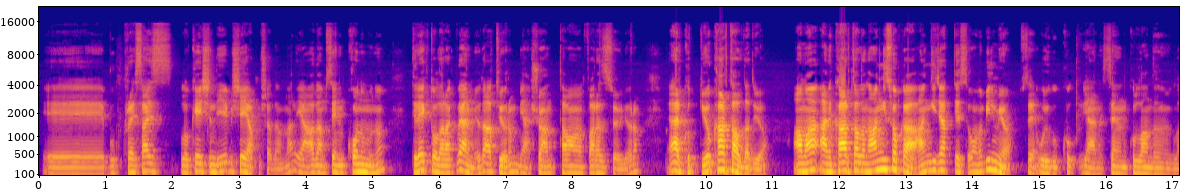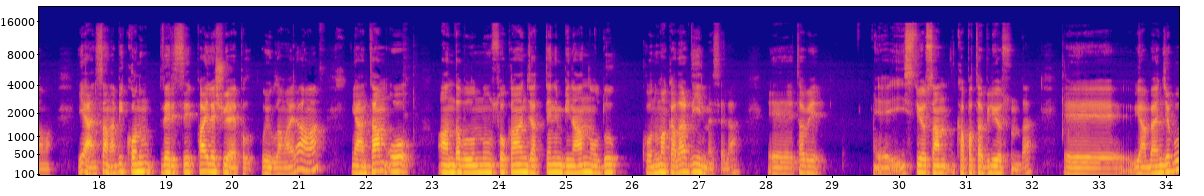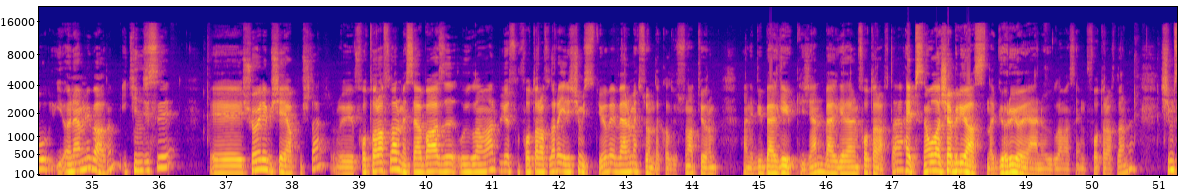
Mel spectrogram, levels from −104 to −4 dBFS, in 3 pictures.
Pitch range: 115-145 Hz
